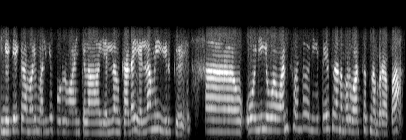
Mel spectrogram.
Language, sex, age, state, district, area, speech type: Tamil, female, 45-60, Tamil Nadu, Chennai, urban, conversation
